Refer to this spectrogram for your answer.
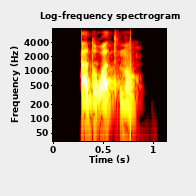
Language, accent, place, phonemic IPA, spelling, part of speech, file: French, France, Lyon, /a.dʁwat.mɑ̃/, adroitement, adverb, LL-Q150 (fra)-adroitement.wav
- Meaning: adroitly, skilfully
